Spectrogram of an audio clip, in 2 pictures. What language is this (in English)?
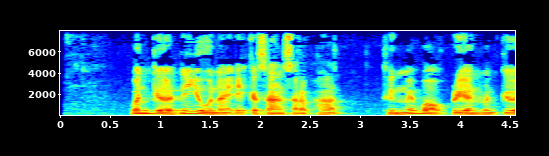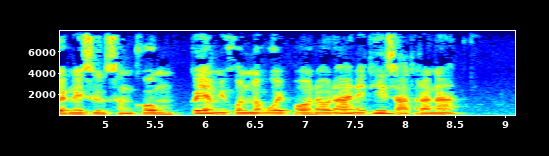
Thai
